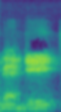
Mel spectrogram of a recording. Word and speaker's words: Van Gate: up with a number it rhymes with my name k mangate 38 uh so i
